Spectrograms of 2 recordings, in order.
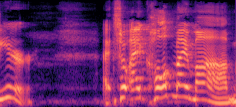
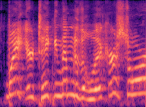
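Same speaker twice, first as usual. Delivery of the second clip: mom's alarm; 8 semitones higher, faster than usual. Retold or imitated. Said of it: "She goes".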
